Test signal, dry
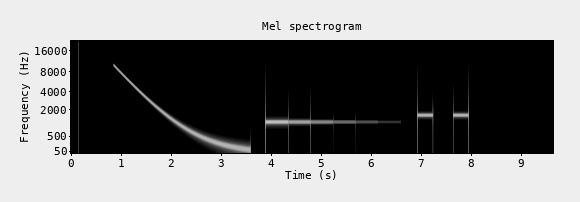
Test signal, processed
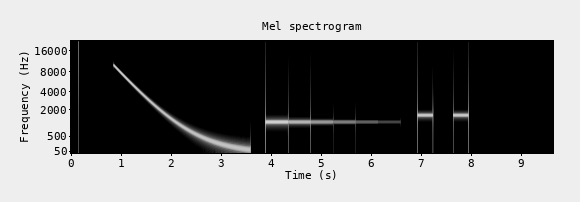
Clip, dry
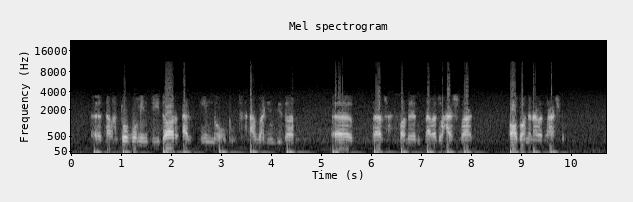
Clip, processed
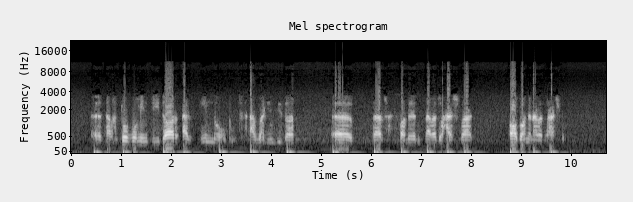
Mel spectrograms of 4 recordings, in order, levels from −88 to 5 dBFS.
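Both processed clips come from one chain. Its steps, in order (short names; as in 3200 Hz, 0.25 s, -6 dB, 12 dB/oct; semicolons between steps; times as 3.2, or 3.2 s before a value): high shelf 3800 Hz +11 dB; gain +5.5 dB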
